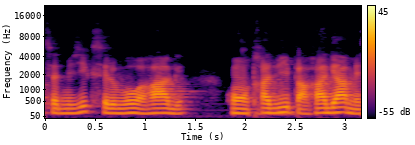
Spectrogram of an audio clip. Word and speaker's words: raga: sur YouTube rag ou raga, plutôt raga. On écrit raga, mais ça se prononce rag.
